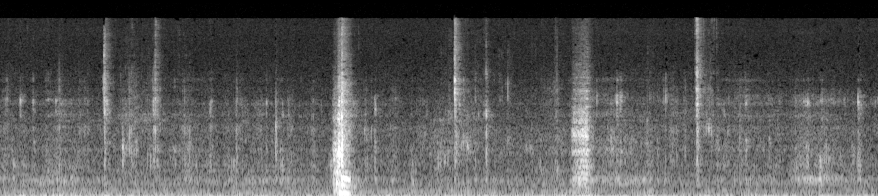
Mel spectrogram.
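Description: Close-miked eating of seafood: quiet chewing and mouth sounds, broken by a few sharp clicks and smacks, the loudest about three and a half seconds in.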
